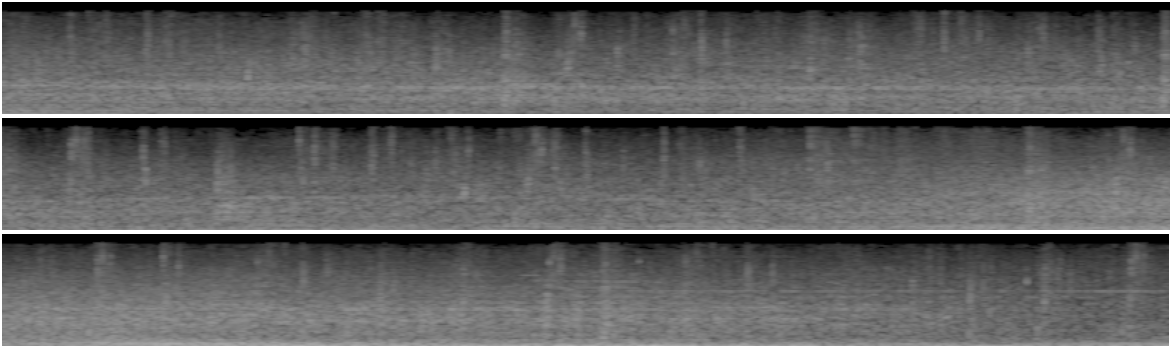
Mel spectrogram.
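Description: Footsteps tap on a wet pavement.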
